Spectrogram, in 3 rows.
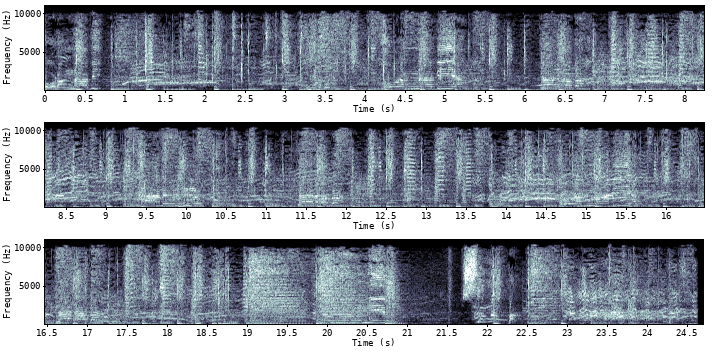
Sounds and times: Music: 0.0 - 24.7.

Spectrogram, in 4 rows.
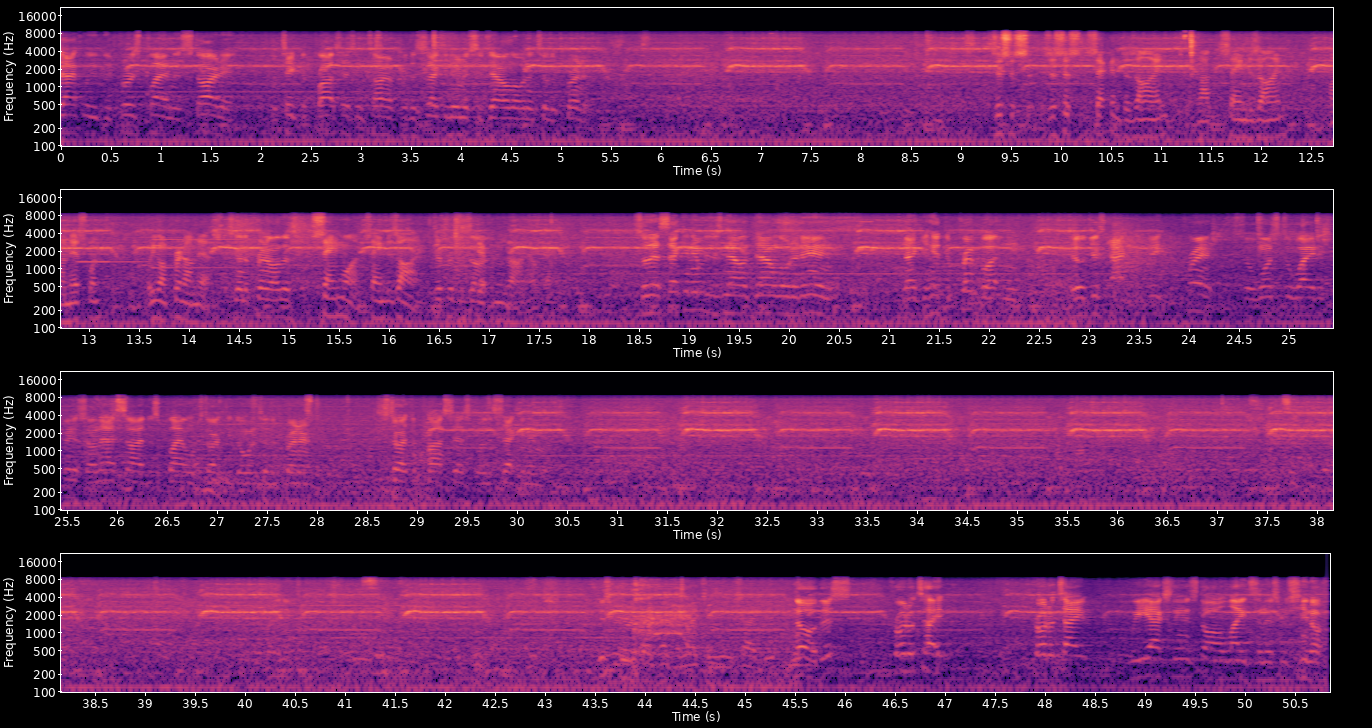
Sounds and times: Printer: 0.0 - 50.8.

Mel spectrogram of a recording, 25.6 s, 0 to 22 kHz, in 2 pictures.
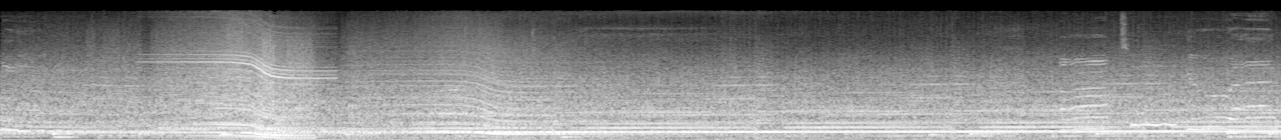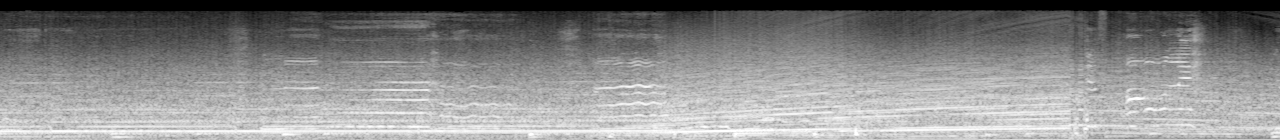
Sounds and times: Car: 0.0 - 25.6.

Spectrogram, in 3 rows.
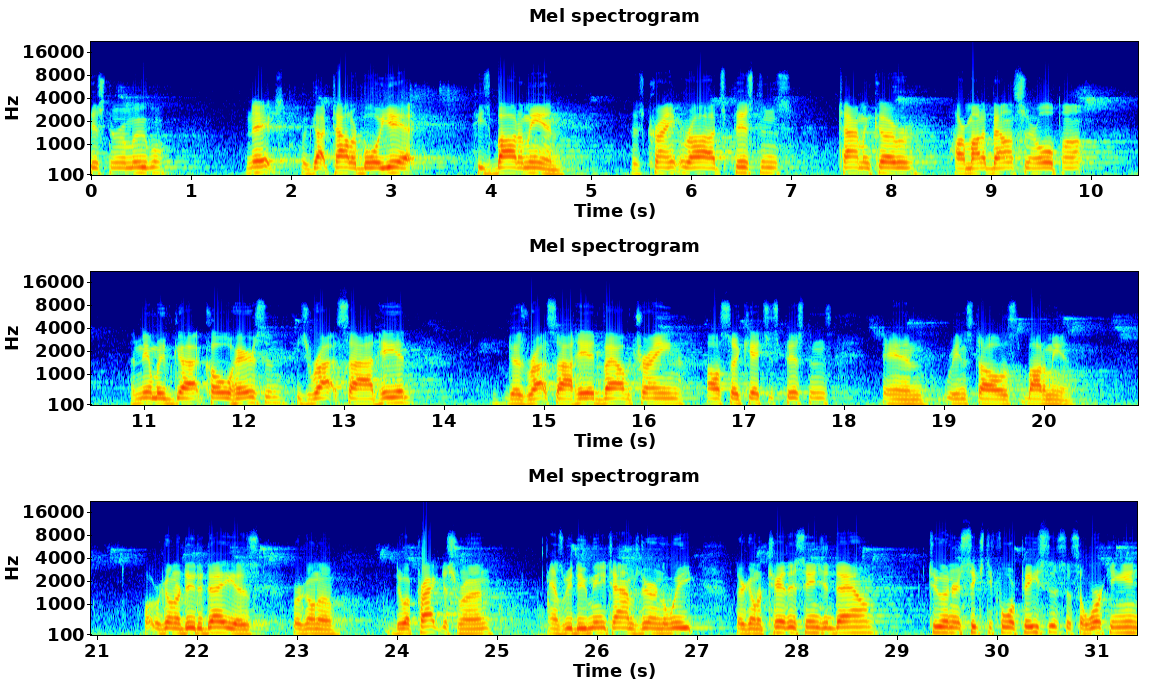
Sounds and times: Speech: 0.0 - 0.8, 1.6 - 4.8, 5.4 - 10.0, 10.9 - 13.8, 14.5 - 20.4, 21.5 - 31.4.

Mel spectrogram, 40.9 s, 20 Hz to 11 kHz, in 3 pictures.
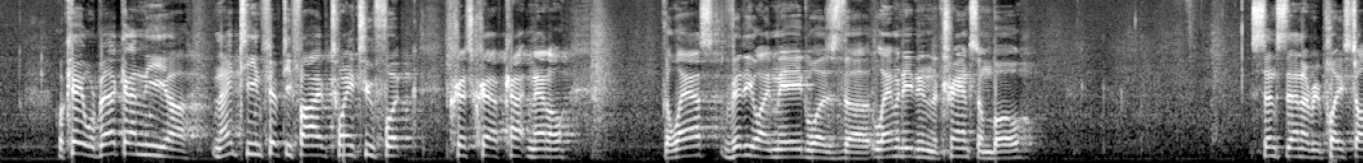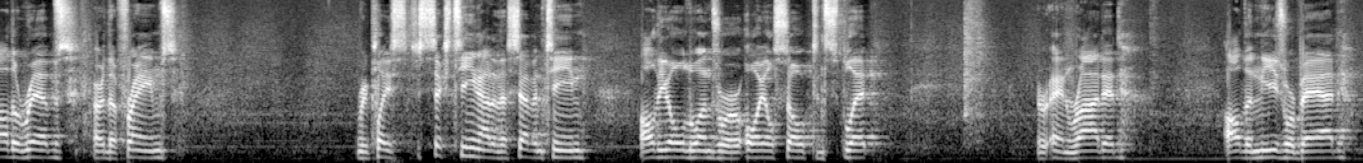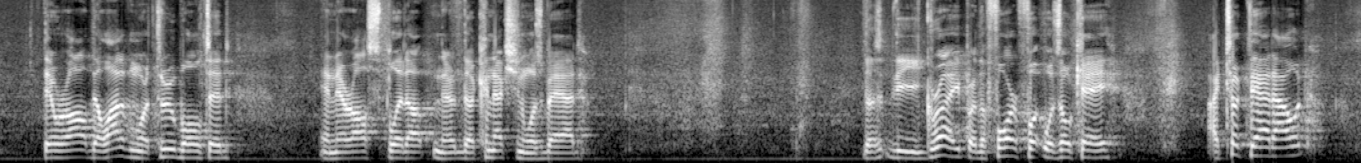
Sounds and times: Speech: 0.6 - 5.8, 6.6 - 10.4, 12.5 - 15.6, 17.2 - 22.6, 24.0 - 25.1, 25.8 - 29.7, 30.4 - 33.2, 35.9 - 38.6, 39.3 - 40.6.

